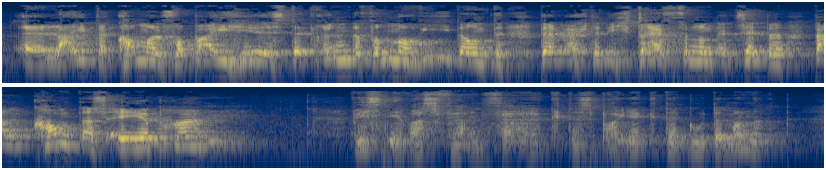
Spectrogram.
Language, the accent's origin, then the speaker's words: German; Switzerland; Ich komme aus der Schweiz, habe ich gesagt.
